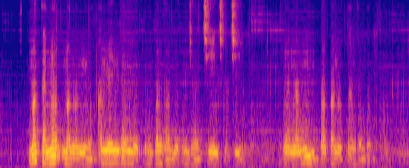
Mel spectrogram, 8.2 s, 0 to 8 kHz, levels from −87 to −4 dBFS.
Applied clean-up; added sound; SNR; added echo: neural separator model SepFormer DNS4.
